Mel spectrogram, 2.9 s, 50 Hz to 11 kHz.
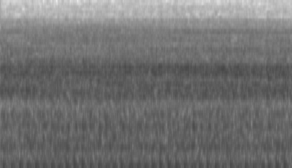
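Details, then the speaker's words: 2012 Honda Vario 110 carburetor scooter at about 70,000 km: steady, even putter at idle with a light, quick ticking rhythm and no knocks or rattles; the engine sounds tight and characteristically Honda; normal idle. "Kemudian untuk mesinnya juga masih kempel istilahnya itu khas suara dari Honda ini bisa kita lihat dengan bisa kita Dengarkan dengan seksama ya"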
